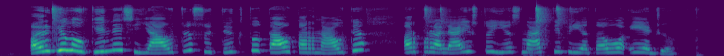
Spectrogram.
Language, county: Lithuanian, Vilnius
